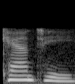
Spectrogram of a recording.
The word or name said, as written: canty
